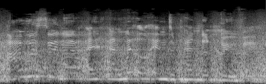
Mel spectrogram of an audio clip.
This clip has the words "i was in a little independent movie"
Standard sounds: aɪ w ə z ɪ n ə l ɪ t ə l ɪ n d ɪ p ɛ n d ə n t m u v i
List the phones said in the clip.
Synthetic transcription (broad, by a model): aɪ w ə s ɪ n ə l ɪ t l ɪ n d ɪ p ɛ n d ə n t m u v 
